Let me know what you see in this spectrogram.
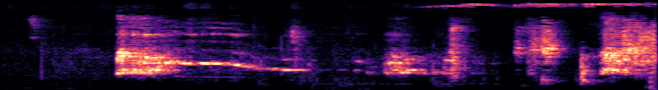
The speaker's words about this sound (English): Is that your pet dog, is it?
